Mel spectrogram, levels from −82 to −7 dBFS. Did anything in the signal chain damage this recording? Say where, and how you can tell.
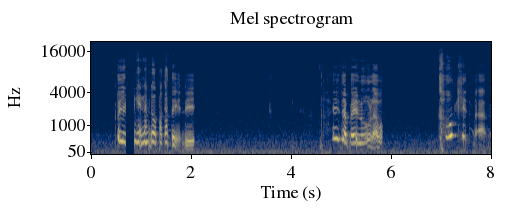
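Yes. At the playback stage, the sound stops dead from 0.69 to 0.87 s, a gap of about 165 ms, then resumes where it left off. That is a playback stall, likely the player's buffer running dry. A network dropout would instead lose material rather than pause it.

Straight after the stall, from 0.87 to 1.53 s, the speech runs at 1.25 times normal speed, with pitch raised by roughly four semitones, then drops back. This is catch-up at higher speed: the player resamples its backlog to recover the lost time. Because it starts exactly when the stall ends, it reads as buffer recovery rather than clock drift.

At the codec stage, short disruptions sit at 2.00 to 2.07 s and 5.76 to 5.83 s, each about 70 ms. This is damaged data in a compressed stream: the decoder loses frame sync and hunts for the next header. Unlike a stall, it is a brief disruption rather than a long silence.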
